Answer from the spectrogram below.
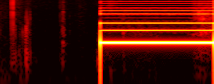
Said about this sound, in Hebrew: אפשר לצאת ביפ, אפשר לצאת ביפ?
